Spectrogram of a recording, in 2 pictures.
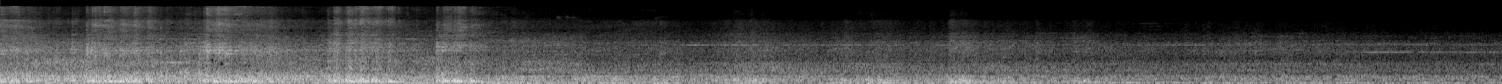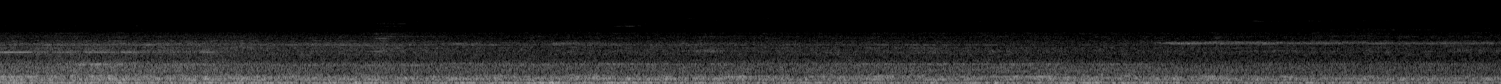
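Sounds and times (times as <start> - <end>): train wheels rumbling: 0.0 - 21.4
faint wheel squeal: 26.6 - 30.0.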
